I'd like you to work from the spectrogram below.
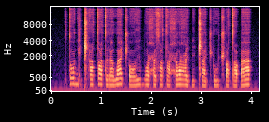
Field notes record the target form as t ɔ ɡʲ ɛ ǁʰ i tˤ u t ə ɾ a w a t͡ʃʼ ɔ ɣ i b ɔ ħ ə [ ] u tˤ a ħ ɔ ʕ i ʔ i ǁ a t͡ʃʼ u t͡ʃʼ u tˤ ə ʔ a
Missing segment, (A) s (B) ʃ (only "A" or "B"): A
